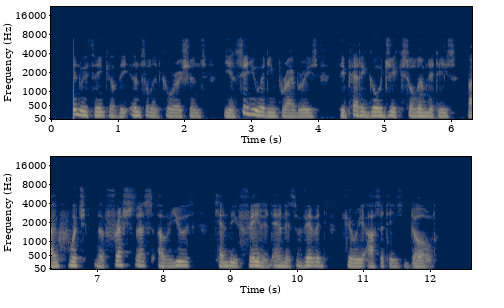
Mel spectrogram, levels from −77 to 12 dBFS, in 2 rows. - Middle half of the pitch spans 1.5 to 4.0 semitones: Yes, average, 2.9 semitones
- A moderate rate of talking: No, slow, 130 wpm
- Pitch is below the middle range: Yes, low, 120 Hz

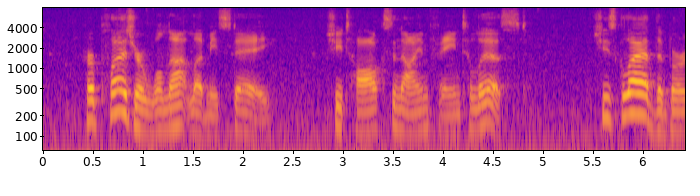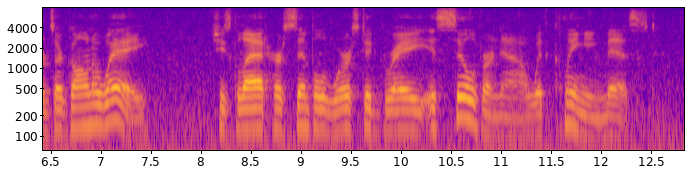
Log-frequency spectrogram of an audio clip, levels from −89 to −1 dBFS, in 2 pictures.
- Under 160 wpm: Yes, average, 140 wpm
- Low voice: Yes, low, 125 Hz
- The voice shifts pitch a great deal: No, average, 4.7 semitones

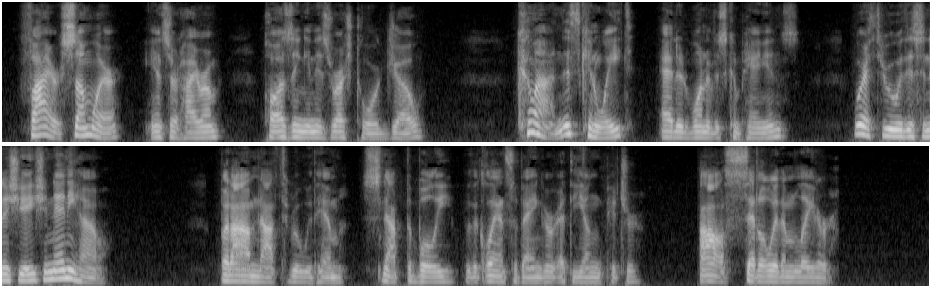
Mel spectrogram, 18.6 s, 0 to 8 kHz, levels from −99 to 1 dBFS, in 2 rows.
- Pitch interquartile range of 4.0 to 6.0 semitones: No, average, 3.6 semitones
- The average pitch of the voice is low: Yes, low, 115 Hz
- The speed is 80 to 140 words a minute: No, average, 160 wpm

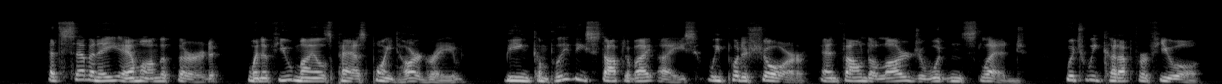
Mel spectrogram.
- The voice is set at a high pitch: No, medium, 155 Hz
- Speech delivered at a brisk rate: No, average, 160 wpm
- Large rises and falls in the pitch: No, average, 3.5 semitones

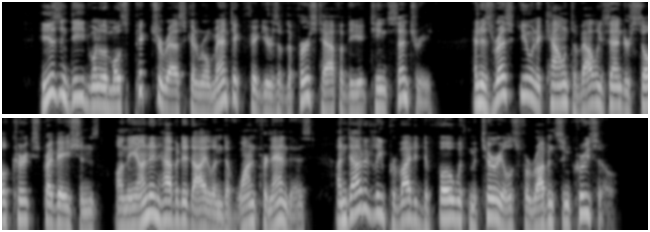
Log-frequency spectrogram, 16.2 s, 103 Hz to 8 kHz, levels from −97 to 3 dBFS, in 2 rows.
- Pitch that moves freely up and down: Yes, wide, 6.3 semitones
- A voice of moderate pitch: Yes, medium, 150 Hz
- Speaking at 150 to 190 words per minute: Yes, average, 160 wpm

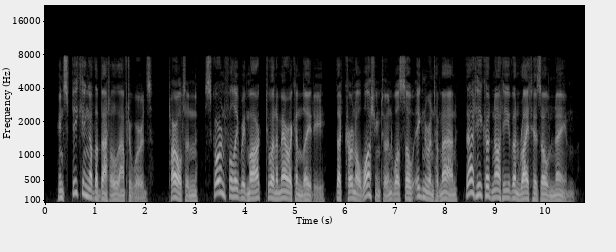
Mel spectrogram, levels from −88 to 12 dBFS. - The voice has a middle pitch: No, low, 120 Hz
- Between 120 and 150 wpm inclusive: No, average, 165 wpm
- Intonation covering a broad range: Yes, wide, 6.9 semitones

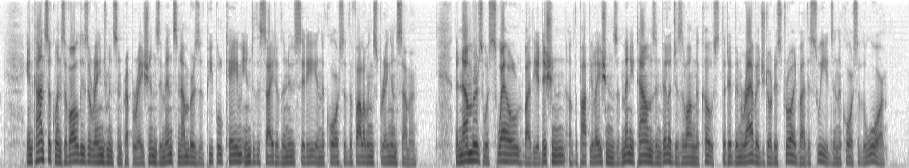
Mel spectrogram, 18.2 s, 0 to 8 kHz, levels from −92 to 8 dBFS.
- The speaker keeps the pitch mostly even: No, average, 3.3 semitones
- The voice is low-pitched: Yes, low, 110 Hz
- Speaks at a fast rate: Yes, fast, 210 wpm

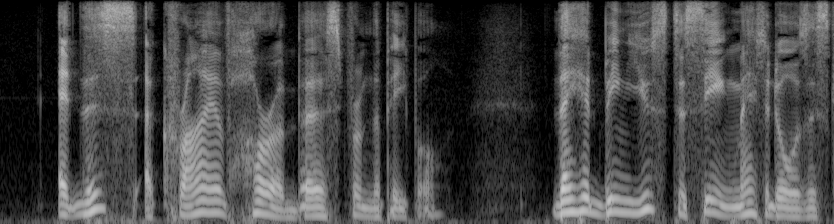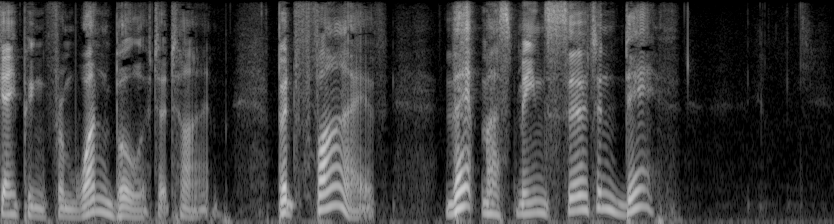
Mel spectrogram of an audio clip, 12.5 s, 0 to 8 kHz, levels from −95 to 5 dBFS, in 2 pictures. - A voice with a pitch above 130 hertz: Yes, medium, 140 Hz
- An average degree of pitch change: No, wide, 6.4 semitones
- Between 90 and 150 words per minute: Yes, average, 145 wpm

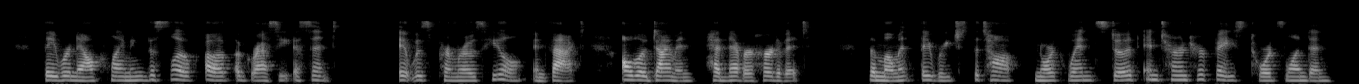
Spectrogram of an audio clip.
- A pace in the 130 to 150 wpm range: No, average, 170 wpm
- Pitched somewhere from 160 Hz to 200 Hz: Yes, high, 190 Hz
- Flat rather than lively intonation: Yes, narrow, 2.0 semitones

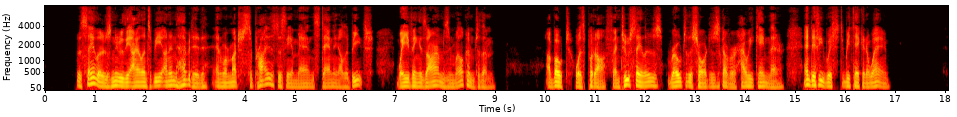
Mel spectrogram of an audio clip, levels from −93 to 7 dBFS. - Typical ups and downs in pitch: Yes, average, 3.6 semitones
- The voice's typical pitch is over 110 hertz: No, very low, 95 Hz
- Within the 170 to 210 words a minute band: Yes, average, 175 wpm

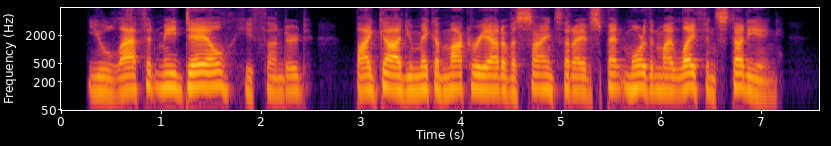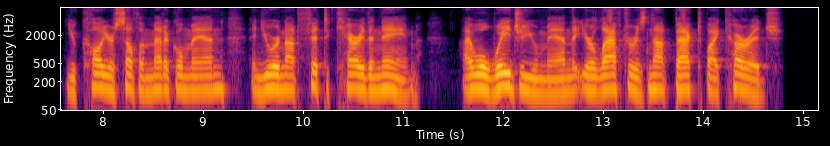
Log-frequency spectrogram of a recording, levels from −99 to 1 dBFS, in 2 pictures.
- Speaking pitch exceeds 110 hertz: Yes, low, 135 Hz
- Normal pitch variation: No, narrow, 2.2 semitones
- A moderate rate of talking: No, fast, 220 wpm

